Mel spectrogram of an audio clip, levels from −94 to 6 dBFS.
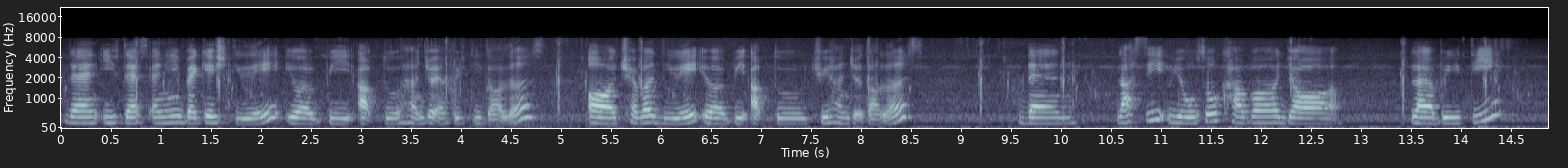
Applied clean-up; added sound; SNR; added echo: none; Splash, splatter + Insect; 18 dB; none.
